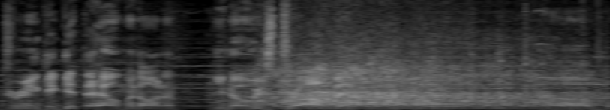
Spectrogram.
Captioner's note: audience laughs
